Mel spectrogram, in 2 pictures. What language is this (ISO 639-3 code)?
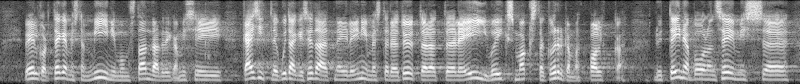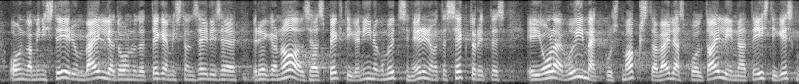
est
